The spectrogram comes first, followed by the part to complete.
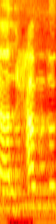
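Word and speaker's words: الحمد: আচ্ছা, এখানে আলহামদু কেমন করে উচ্চারণ করেছেন? গলার কথা থেকে, মাঝখান থেকে না?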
